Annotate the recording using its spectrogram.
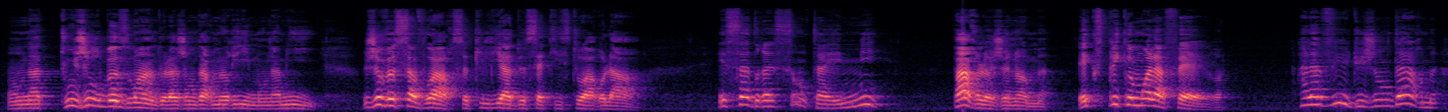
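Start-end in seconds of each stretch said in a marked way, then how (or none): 0.1-6.4 much lower, louder official demand; stern gendarme. A narrator's reading. Gendarme to the crowd, lower, louder and stern. 9.5-12.2 much lower, louder official demand; stern gendarme. A narrator's reading. Gendarme to the crowd, lower, louder and stern.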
